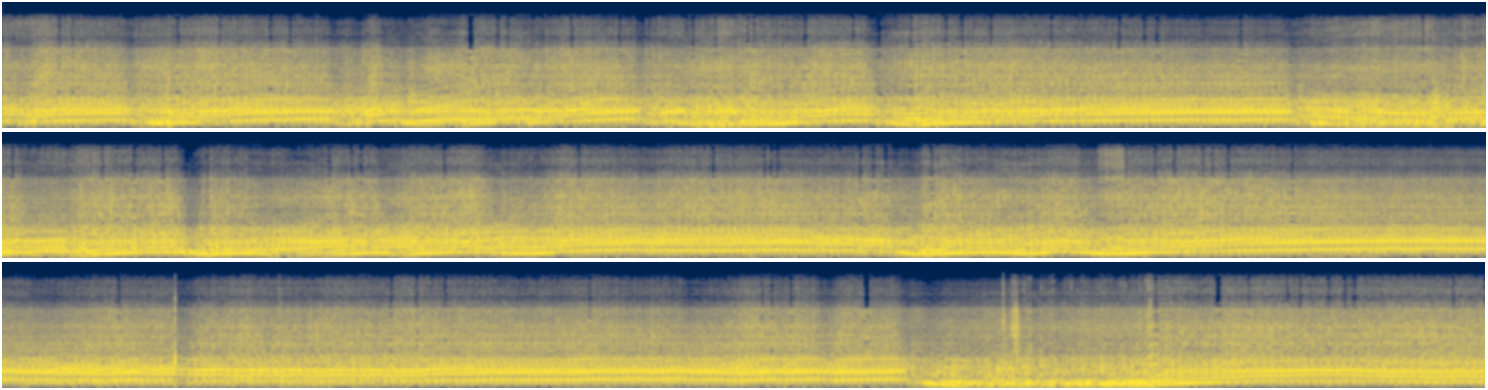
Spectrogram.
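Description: Demolition derby car's engine, heard up close through open exhaust pipes poking through its hood, revving up and down over and over, its pitch rising and falling every second or two. A few brief knocks cut in along the way.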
